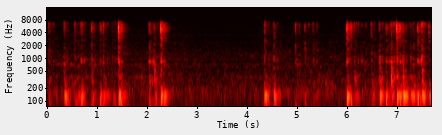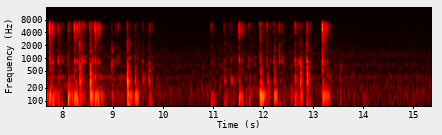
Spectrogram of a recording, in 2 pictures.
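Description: Typing on a computer keyboard in four quick spurts of keystrokes, with pauses of one to two seconds between them, as a sentence is typed out.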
